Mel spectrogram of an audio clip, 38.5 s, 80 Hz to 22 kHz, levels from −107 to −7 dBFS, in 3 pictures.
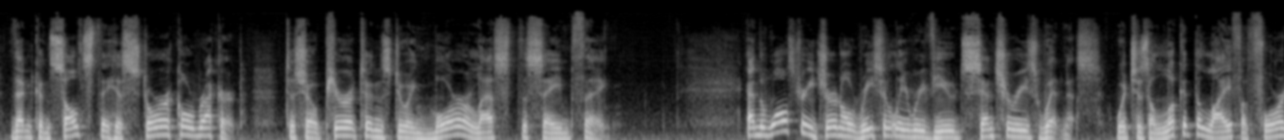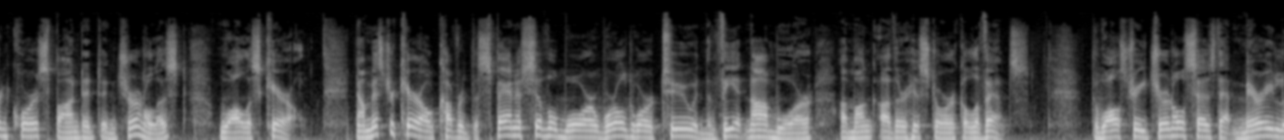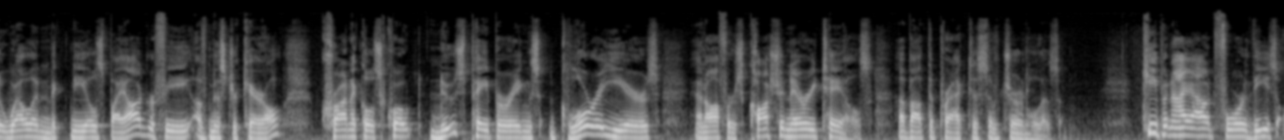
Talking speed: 140 wpm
